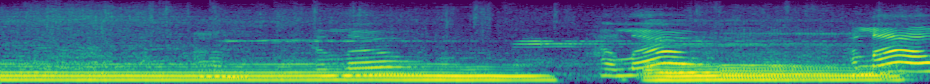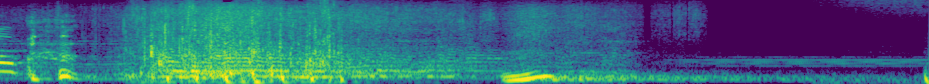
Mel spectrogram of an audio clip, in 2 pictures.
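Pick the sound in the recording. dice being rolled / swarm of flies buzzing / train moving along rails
swarm of flies buzzing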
